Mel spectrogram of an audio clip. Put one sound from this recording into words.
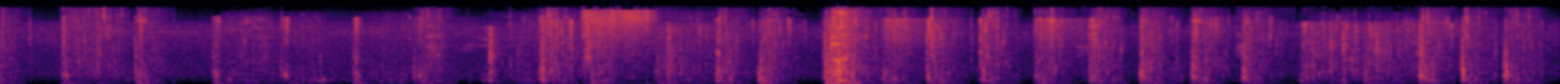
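Leaves and branches rustle as someone pushes through brush.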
